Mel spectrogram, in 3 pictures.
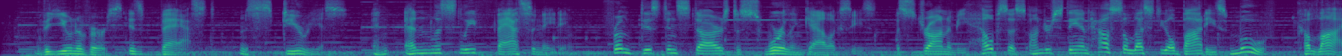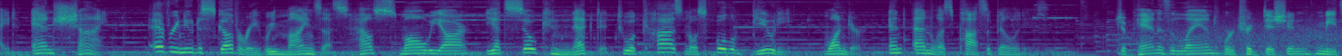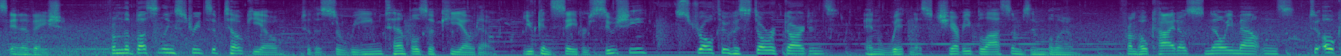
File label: Narration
